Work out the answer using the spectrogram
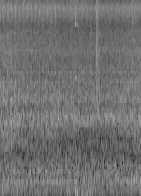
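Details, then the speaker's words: Ford Ranger diesel idling after diesel flush, oil change and XADO treatment: steady low rumble, no knocks or misses; quiet, very smooth, no smoke or blow-by. "tahimik na yung andar oh. Very smooth."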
